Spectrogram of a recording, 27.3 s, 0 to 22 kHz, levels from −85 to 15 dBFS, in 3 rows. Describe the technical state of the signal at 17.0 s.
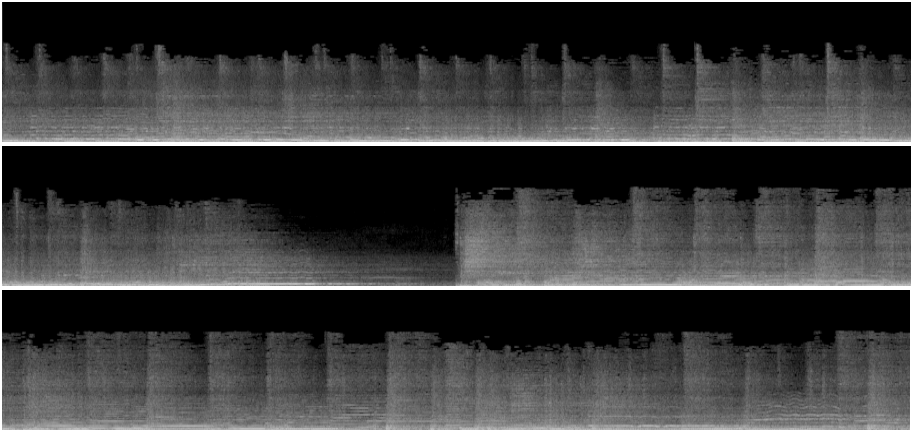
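At 17.0 s the signal is intact, with no audible fault at that moment.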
